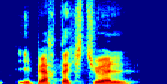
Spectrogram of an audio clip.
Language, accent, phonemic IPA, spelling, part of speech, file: French, France, /i.pɛʁ.tɛk.stɥɛl/, hypertextuel, adjective, LL-Q150 (fra)-hypertextuel.wav
- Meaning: hypertextual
